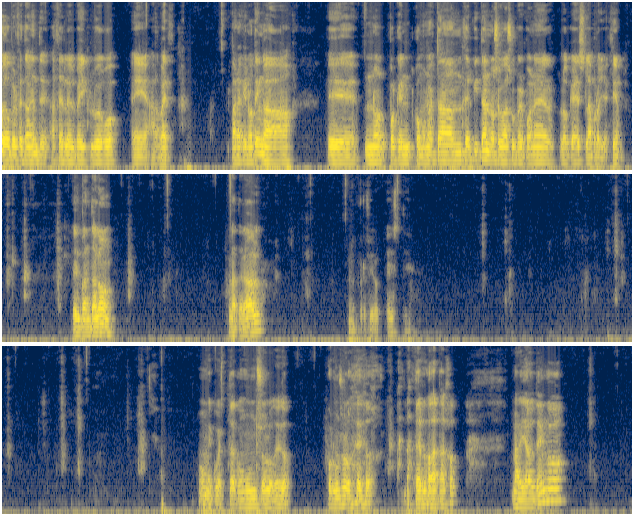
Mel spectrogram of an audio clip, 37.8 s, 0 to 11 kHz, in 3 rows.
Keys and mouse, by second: 0.9-13.2 shift+middle drag, 13.2 right click, 13.5 Tab, 14.0-15.6 shift+middle drag, 15.6 alt+right click, 15.9-16.9 middle drag, 16.9 alt+right click, 17.2-18.5 middle drag, 18.5 alt+shift+right click, 18.8-20.2 middle drag, 20.2 alt+right drag, 20.5-26.1 middle drag, 22.7 \, 23.9 alt+q, 26.1 alt+shift+right click, 26.6 z, 26.9-31.5 middle drag, 27.7 ctrl+e, 29.0 KP_Decimal, 31.5 alt+right click, 31.9-36.9 middle drag, 32.7 ctrl+e, 36.9-37.8 middle drag.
